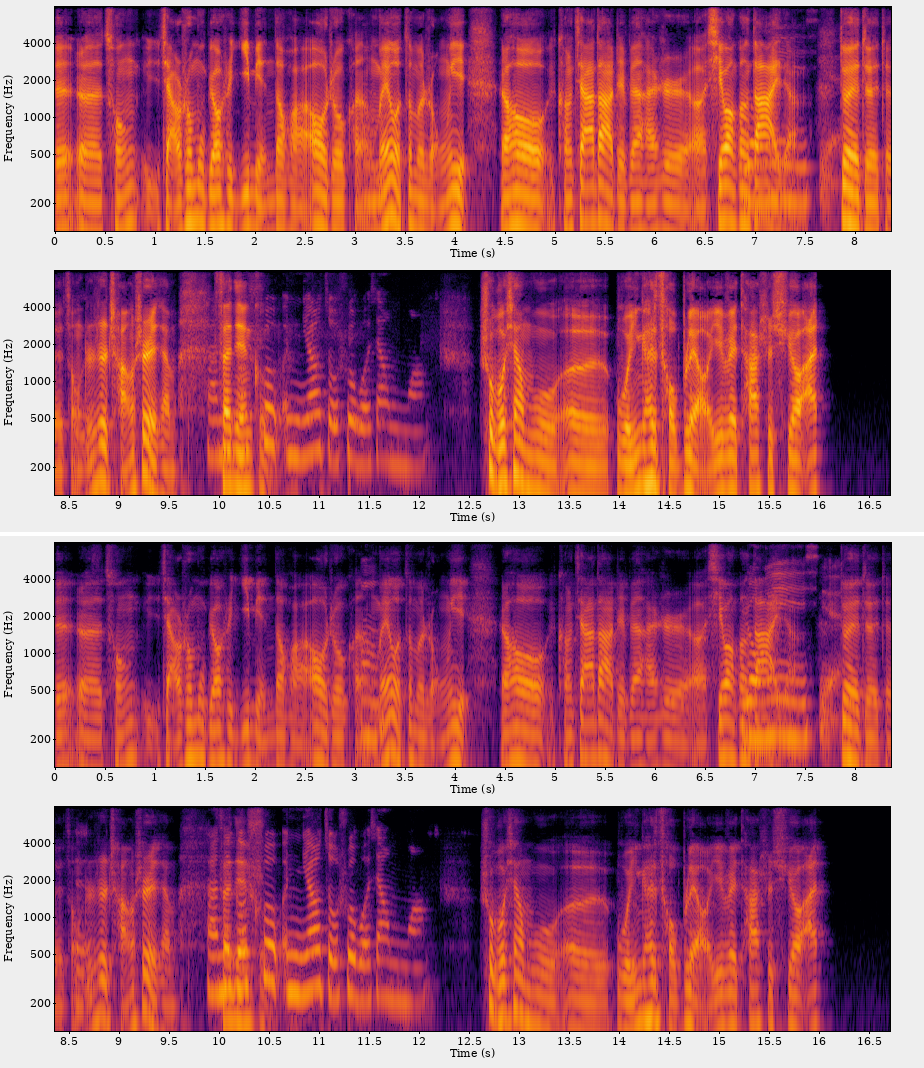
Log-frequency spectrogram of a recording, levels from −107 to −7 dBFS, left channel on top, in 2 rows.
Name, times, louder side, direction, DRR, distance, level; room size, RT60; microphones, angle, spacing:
voice 1, 0.0-7.4 7.9-10.5 12.6-16.0, left 9 dB, 85° left, 0.3 m, -29 dB
voice 2, 6.9-7.9 8.6-8.8 9.9-12.1, right 3 dB, 20° right, 0.3 m, -37 dB
7.7 x 7.5 x 2.7 m
head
